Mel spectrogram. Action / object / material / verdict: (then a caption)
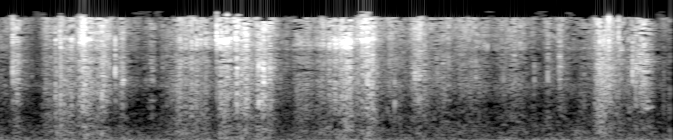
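scrape / bar of soap scraped with a metal blade / soap / none. A solid pink soap bar held in gloved hands is scraped with a metal blade, sending flakes falling. Repeated bright, crisp scraping strokes come in bursts over a steady low hum.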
